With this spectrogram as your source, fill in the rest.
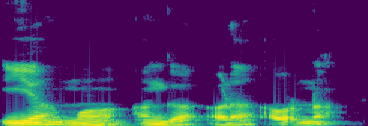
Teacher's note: ये सब नासिका से भी बोले जाते हैं और अपने अपने वर्गों के उच्चारण स्थान के साथ भी बोले जाते हैं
